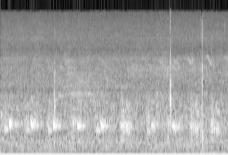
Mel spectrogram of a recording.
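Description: Faint, rapid chirping from a small calling animal, about seven short chirps a second, over quiet outdoor background hiss.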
